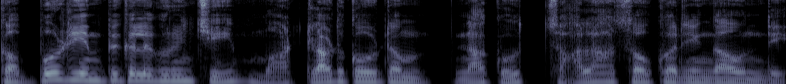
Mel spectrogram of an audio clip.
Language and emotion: Telugu, fearful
